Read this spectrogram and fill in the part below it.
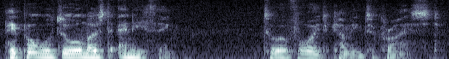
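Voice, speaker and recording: A man giving a reflective sermon talk, measured and earnest, often pausing with ums. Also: lowish voice, animated, mellow, slightly rough, highs cut off. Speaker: preacher.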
